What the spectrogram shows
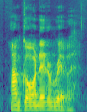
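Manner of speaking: Cajun English accent. Repeating the teacher's example line: cajun accent. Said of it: "This Cajun R drop".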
